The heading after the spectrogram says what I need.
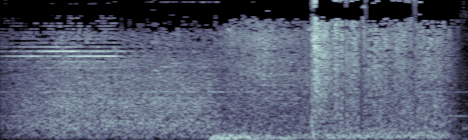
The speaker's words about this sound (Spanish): imágenes de guerra o de explosiones que no eran de Ucrania, sino que eran de la guerra de Gaza o de una explosión en el puerto de Beirut, el Líbano.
